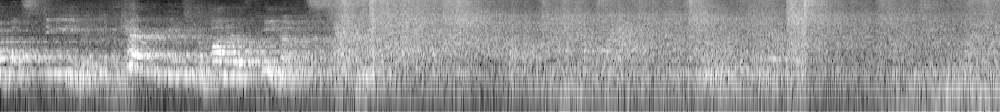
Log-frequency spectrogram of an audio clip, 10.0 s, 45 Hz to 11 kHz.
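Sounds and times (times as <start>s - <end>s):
shopping cart rolling and rattling: 3.3s - 10.0s.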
